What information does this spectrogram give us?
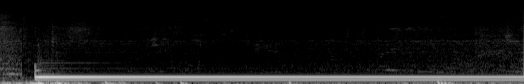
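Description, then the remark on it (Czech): A key press on a molecular piano at the Institute of Organic Chemistry and Biochemistry of the Academy of Sciences plays the sound of one molecule: a steady synthesized tone, several pure pitches layered into one humming chord that sustains without fading, with a few faint clicks underneath and no voices. “Tak, tak tohle je zvuk jedné molekuly.”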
